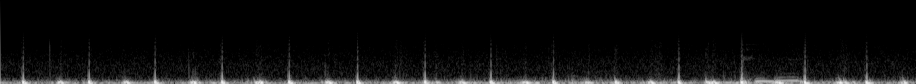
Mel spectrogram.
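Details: Tachycardia, a fast heart rate: quick, regular heartbeat at about 90 beats a minute, recorded with stomach sounds, with a brief stomach gurgle near the end.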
